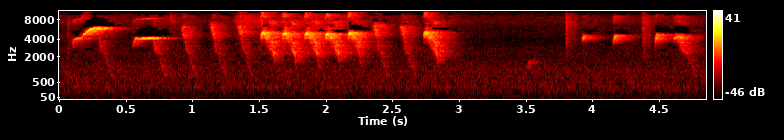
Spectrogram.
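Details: Java sparrow song: a rapid run of fine, high descending ticks and clicks, many per second, delivered in a bubbling burst, followed by short flat whistled tones at an even pitch.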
